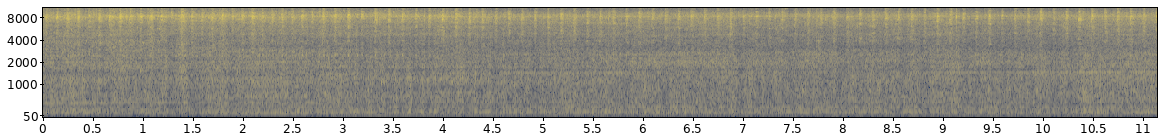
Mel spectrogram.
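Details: Bus GAL WVL358 on route 486, diesel engine at idle: fast, steady repetitive clicking in sync with engine speed; cause unknown.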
